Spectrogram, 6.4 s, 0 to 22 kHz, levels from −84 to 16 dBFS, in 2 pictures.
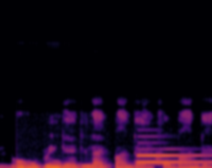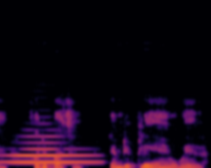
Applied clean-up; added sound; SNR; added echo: none; Wind instrument, woodwind instrument; -1 dB; none.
